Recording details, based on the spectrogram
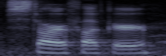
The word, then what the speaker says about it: STRFKR: It's just letters. – But it's pronounced Starfucker.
